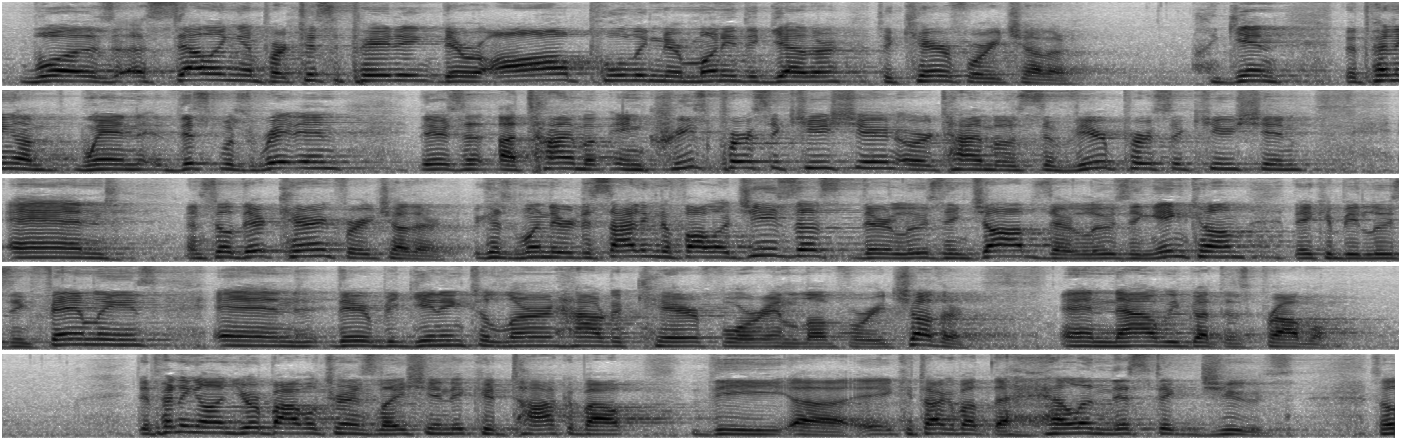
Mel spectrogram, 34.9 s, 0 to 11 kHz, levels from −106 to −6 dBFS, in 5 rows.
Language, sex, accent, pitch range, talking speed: English, male, American, 165-210 Hz, 170 wpm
